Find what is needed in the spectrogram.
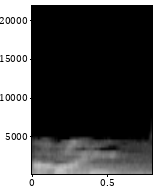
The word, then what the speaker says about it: Caughey: We would pronounce that Coffey. C-A-U-G-H-E-Y.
